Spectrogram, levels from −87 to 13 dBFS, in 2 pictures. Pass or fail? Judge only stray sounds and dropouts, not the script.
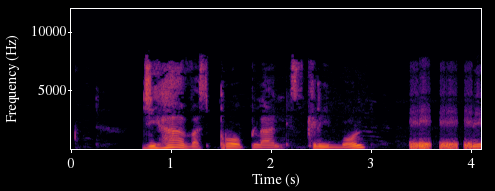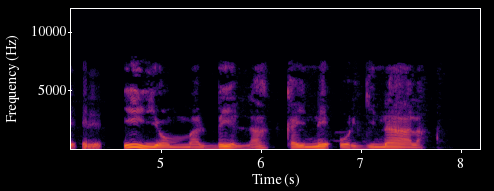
fail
